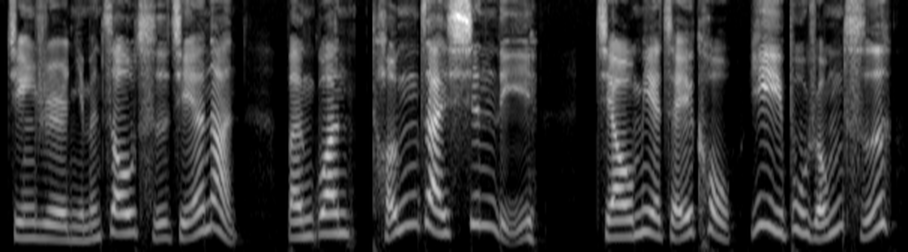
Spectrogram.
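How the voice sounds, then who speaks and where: A woman voicing a two-faced male county magistrate who wails loudly and speaks in a pompous official manner. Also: mid-range voice, very animated, takes it slowly, no echo, studio quality. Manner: loud, weepy, pompous official wailing.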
